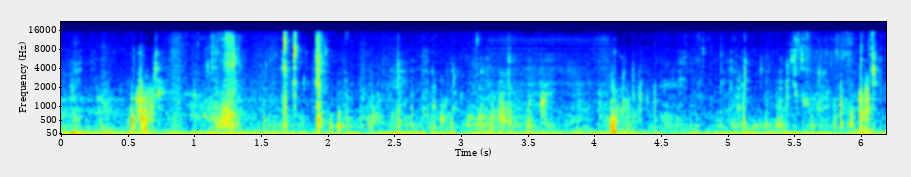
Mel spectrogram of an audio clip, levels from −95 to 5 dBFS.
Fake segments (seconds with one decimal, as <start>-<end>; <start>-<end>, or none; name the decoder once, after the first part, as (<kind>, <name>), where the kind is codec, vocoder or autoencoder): 3.2-4.1 (codec, DAC)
